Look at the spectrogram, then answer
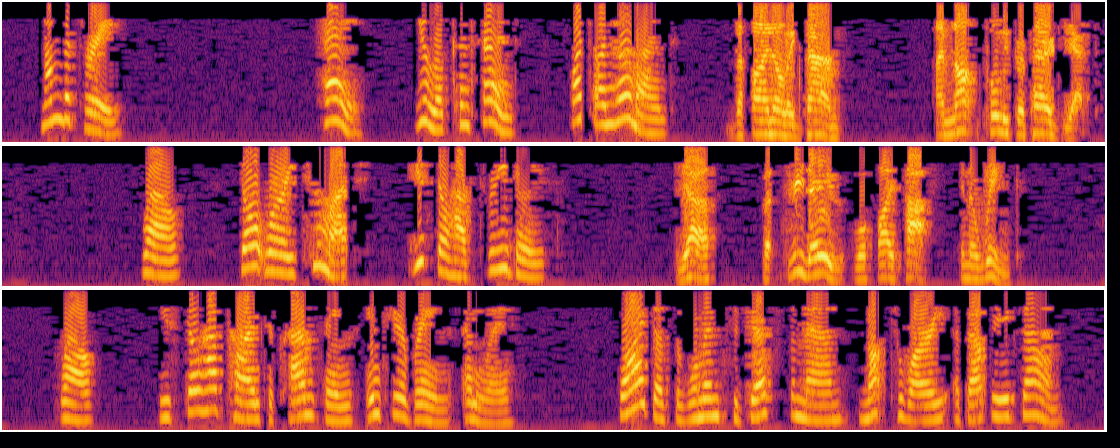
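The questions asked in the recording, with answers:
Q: Why does the woman suggest the man not to worry about the exam?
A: He still has 3 days to prepare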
